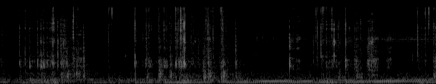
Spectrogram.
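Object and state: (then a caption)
Bar of soap being carved. A palm-sized solid orange bar of soap is held in the hand while a metal utility knife blade shaves off curls of it. The scraping and carving come through as a rapid series of dry, bright crackling strokes with short, sharp transients. A faint low hum sits steadily underneath.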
